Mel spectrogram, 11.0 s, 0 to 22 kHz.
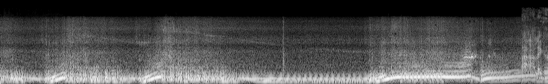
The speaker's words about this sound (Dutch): piepende bandjes. En dat gaat inderdaad hard, he, van 0 tot 100 in 2,9 seconden.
